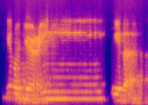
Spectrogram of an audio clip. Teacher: i-nya di sini panjang dan panjangnya itu agak lama, Pak ya, karena ini adalah mad jaiz munfasil. Ada mad ketemu dengan hamzah dalam 2 kata.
